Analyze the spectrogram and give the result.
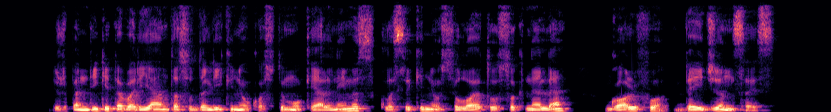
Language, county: Lithuanian, Marijampolė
